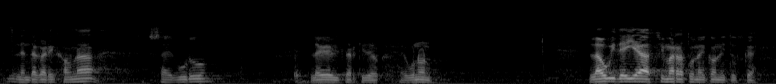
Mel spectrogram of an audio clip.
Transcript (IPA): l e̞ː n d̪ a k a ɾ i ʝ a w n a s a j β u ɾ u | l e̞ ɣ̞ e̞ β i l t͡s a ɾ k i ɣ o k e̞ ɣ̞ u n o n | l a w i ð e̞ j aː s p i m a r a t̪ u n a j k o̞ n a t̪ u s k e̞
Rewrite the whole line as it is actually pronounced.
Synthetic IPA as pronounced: l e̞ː n d̪ a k a ɾ i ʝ a w n a s a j β u ɾ u | l e̞ ɣ̞ e̞ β i l t͡s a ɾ k i ð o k e̞ ɣ̞ u n o n | l a w i ð e̞ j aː s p i m a r a t̪ u n a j k o̞ n i t̪ u s k e̞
